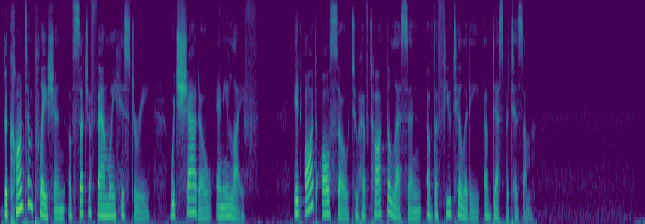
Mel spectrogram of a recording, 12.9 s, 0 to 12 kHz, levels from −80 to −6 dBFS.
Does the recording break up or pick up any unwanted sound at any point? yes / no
no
